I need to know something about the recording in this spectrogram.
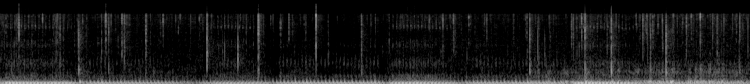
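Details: Soft rumbling purr of a domestic cat, roughly four beats a second in gently swelling phrases, mixed with the light crackling and popping of a fire in the fireplace.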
